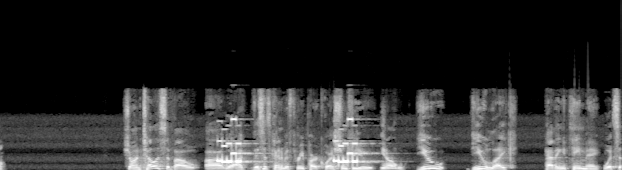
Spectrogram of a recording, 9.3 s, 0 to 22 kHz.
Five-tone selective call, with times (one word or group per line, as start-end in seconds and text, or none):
3.3-3.6 31292
5.0-5.4 31292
